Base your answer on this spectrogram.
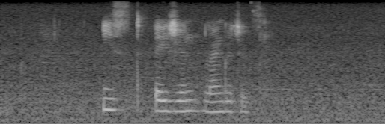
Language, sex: English, female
